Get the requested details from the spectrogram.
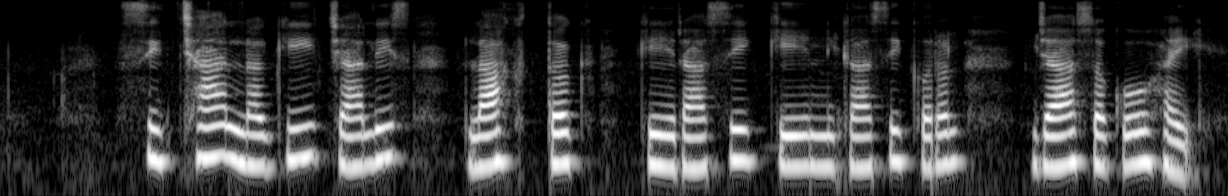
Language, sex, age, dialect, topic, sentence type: Magahi, female, 41-45, Southern, banking, statement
